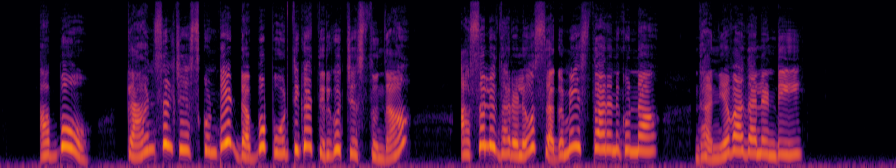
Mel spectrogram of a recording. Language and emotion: Telugu, surprised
